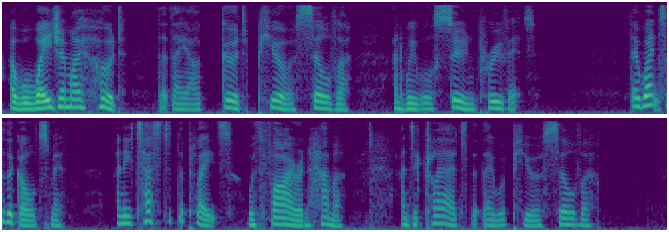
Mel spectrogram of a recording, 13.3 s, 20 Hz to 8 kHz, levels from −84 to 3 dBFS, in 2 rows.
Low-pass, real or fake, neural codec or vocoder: 7.2 kHz; real; none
